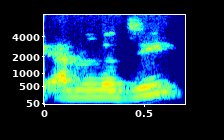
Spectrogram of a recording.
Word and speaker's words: analogy: Only the second syllable is available for us to mark the stress, hence that takes the stress.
